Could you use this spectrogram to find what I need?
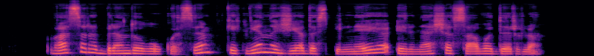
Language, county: Lithuanian, Vilnius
